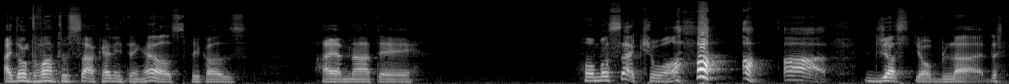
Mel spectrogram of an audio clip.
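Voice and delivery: hammy Transylvanian count with a mock evil laugh; Dracula accent. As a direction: play a cackling Transylvanian vampire. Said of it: "with a Transylvanian Dracula accent".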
